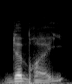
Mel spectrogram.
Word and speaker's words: de Broglie: cela mais c'est très important en 1924 Louis de Breuil on prononce comme ça se dit ben puisque la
